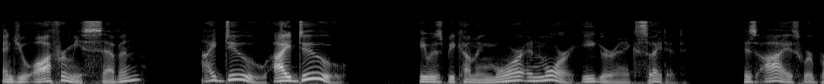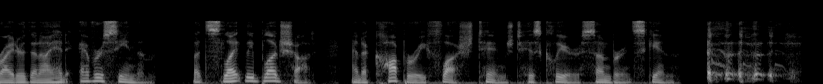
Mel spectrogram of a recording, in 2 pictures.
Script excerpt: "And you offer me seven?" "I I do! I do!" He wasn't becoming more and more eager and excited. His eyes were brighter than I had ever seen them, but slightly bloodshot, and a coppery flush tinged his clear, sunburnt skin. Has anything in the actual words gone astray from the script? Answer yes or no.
yes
